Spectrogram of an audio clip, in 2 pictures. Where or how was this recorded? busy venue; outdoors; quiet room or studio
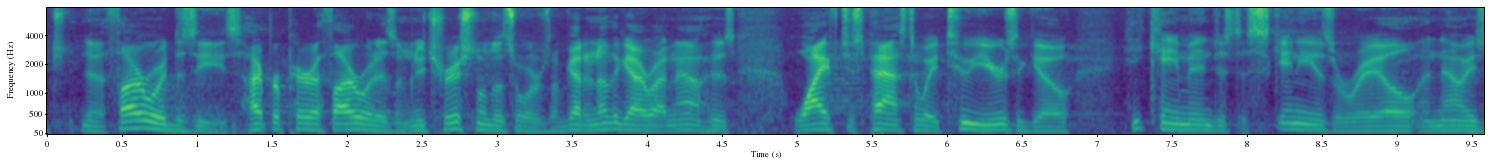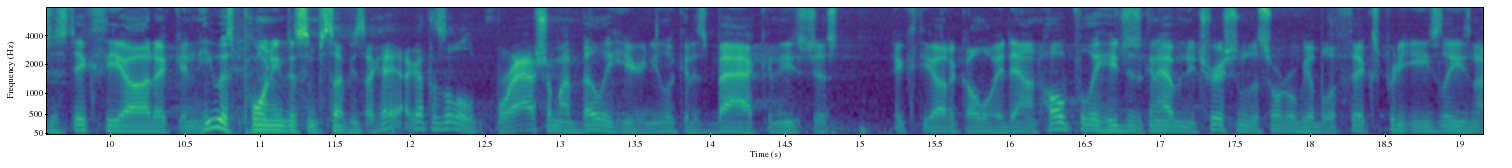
busy venue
